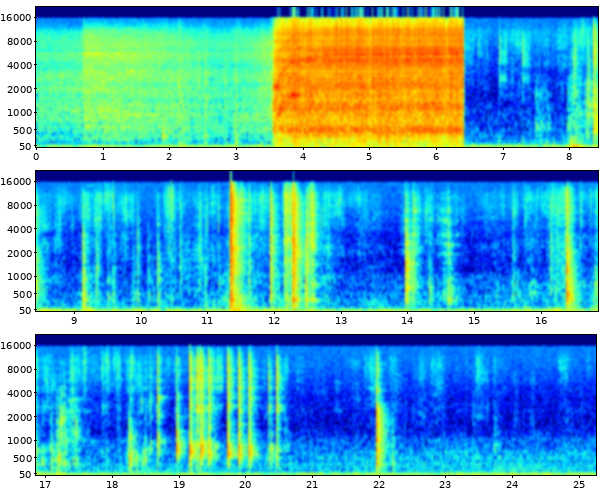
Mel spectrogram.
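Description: Small electric food chopper running for about three seconds as it chops lemon peel, then cutting off abruptly. Afterwards come scattered clicks and knocks of the plastic lid, bowl and blade being handled.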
